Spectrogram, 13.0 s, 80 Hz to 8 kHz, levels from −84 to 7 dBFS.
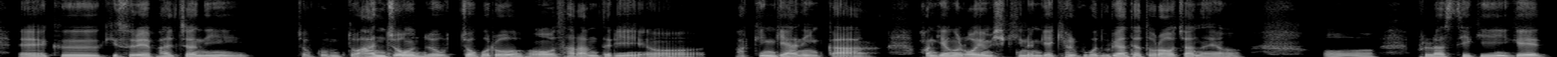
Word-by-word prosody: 예, 105 -2 -2
그 130 0 +1
'기술의 140 0 +2
발전이 120 +7 -1 0.4
쪼금 130 -1 -7
또 - - -2
안 110 +4 +5
좋은 175 +7 +6
조 160 -4 +1
쪽으로 160 +2 +1
어 115 -7 +1
사람들이 115 +1 -2
어 - - -4 0.4
바뀐 130 +7 +1
게 120 - +1
아닐까.' 95 0 -2 0.4
환경을 125 -1 +2
오염시키는 115 -3 +1
게 120 - -1
결국은 140 +7 -2
우리한테 125 +1 +1
돌아오잖아요. 100 - -1 0.7
어 135 -1 -5 0.4
플라스틱이 165 0 0
이게 150 -2 +3
130 Hz, 275 characters per minute, -24 LUFS, 115-150 Hz, 0.7 s, 좋은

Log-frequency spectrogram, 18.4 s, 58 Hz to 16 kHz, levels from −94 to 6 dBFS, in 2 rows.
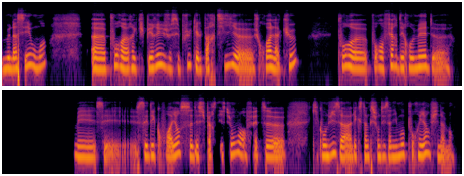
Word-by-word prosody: menacé 185 +5 +3
au 230 -3 0
moins, 215 +7 -3 0.9
heu, 180 -1 +6
pour, 225 +1 +2
heu, 180 - +6
récupérer 195 +5 +1
je 195 -3 -5
sais 180 +1 -5
plus 240 +7 -6
quelle 185 -4 +1
partie, 230 +4 -1
heu, 200 - +1
je 175 - -7
crois 205 0 +4
la 185 - +2
queue 230 - -2 0.8
pour, 220 +1 +2
heu, 185 -1 +2
pour 200 - -5
en 195 - +2
faire 220 +3 0
des 195 +1 +2
remèdes, 195 +1 +2
heu - - -3 1.7
Mais, 180 -3 -1
c'est - - -6 0.3
c'est 195 -2 -1
des 200 +1 0
croyances, 215 +2 +1
des 190 +1 +1
superstitions 215 +5 -3
en 200 -3 0
fait, 185 0 -7
heu, 180 - +2 0.6
qui - - -10
conduisent 195 +4 +1
à 180 - +4
l'extinction 190 0 -2
des 190 0 -3
animaux 190 +4 0
pour 210 - -9
rien, 210 +4 +2
finalement. 190 -3 -6
195 Hz, 145 wpm, -24 LUFS, 185-215 Hz, 1.7 s, heu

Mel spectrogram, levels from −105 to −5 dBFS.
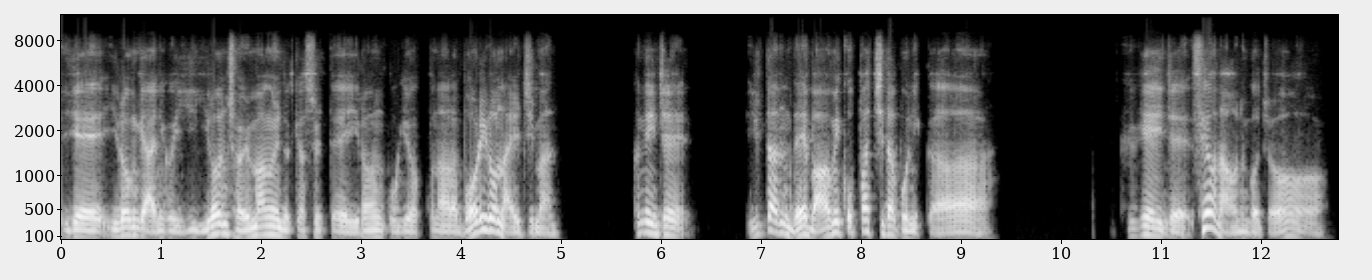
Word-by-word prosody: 이게 95 -1 +3
이런 115 +6 +1
게 - - +4
아니고 90 -1 0
'이 80 - -5
이런 130 +11 +3
절망을 120 +2 +3
느꼈을 95 0 -5
때 85 -2 -3
이런 95 +4 0
곡이었구나.' 85 0 -3
머리로는 175 - +4
알지만. 75 -3 -4 0.7
근데 150 +1 -1
인제 125 -5 0 0.6
일단 130 +4 0
내 - - +5
마음이 155 +3 +3
꽃밭이다 140 -8 -1
보니까 80 -4 -2 1.3
그게 110 +2 -1
이제 100 - -1
새어나오는 85 - +1
거죠. 70 -1 -4
95 Hz, 280 characters per minute, -15 LUFS, 85-125 Hz, 1.3 s, 내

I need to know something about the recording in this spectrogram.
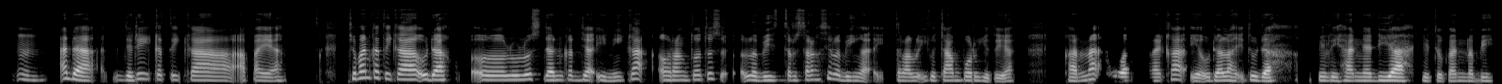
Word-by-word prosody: Mmm. 205 -4 -9 0.2
Ada, 260 -5 +6 0.5
jadi 195 +6 0 0.2
ketika, 210 -2 -3 0.5
apa - - -6
ya, 170 -1 -1 0.7
cuman 295 +4 +4
ketika 255 -6 +2 0.2
udah, 215 -2 +6 0.3
eee, 205 -1 +2
lulus 220 +3 +1
dan 195 0 +4
kerja 205 -1 0
ini 175 -3 -4
Kak, 255 +1 +2 0.2
orang 200 0 0
tua 220 +2 -4
tuh 260 - -2
s - - -19 0.3
lebih, 190 -1 0
terus 195 -1 -5
terang 215 +2 -2
sih 275 - -4
lebih 185 -4 -2
gak - - -2 0.2
terlalu 175 -1 -1
ikut 185 -1 -5
campur 180 0 +1
gitu 150 -1 -5
ya. 160 - -3 0.6
Karena, 175 +6 +2 0.2
buat 180 -1 +4 0.2
mereka, 170 +7 -2 0.2
ya 160 - +2
udahlah 180 +1 +2
itu - - -4
udah 165 0 +5 0.4
pilihannya 175 0 0
dia 185 -1 +8 0.2
gitu 160 -1 -5
kan, 160 - +1
lebih 165 +1 -4
190 Hz, 170 wpm, -24 LUFS, 175-215 Hz, 0.7 s, dia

